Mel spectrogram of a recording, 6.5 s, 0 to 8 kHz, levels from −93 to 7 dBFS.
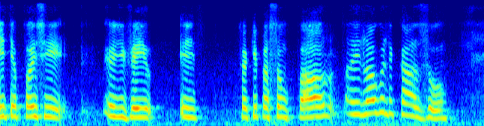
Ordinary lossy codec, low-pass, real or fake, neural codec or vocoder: none; 7.2 kHz; fake; codec, 16 kHz in and 24 kHz out, 1 kbps, XY-Tokenizer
